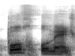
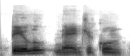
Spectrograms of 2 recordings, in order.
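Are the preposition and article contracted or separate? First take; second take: separate; contracted. First: The preposition and article are said as separate words. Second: The preposition and article merge into one word. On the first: The speaker calls it wrong. "eu falo por o médico, não" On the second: The speaker calls it right.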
